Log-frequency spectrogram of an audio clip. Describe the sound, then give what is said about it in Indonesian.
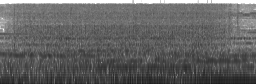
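A sewing machine runs continuously, a loud, steady mechanical whir with a low vibrating hum and a busy rattling texture, close by and unbroken for the whole stretch, with no voices. “Kok ada suara mesin jahit?”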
